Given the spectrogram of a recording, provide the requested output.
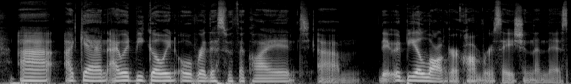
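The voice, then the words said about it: Slightly scratchy voice. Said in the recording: “my voice is still a little bit scratchy”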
